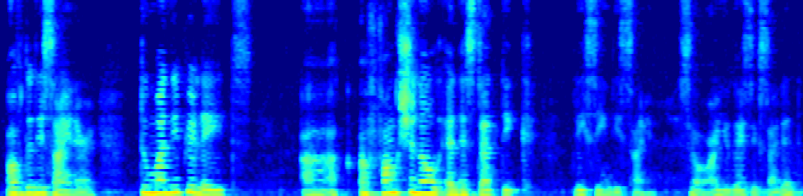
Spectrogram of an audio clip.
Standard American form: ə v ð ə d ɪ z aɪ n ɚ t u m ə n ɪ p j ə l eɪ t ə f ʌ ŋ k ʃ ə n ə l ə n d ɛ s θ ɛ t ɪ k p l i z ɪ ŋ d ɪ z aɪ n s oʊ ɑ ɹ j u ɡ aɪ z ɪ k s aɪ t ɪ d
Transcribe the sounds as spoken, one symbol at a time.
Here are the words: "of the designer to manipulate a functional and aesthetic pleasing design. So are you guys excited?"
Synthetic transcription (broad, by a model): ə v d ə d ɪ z aɪ n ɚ t u m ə n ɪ p j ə l eɪ t ə f ʌ ŋ k ʃ ə n ə l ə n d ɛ s t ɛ t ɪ k p l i s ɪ ŋ d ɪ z aɪ n s oʊ ɑ ɹ j u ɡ aɪ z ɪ k s aɪ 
